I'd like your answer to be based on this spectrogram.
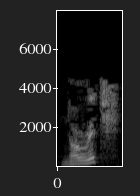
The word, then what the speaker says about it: Norwich: N-O-R-W-I-C-H, that's how it's spelled, and I pronounce that Norwich. And I was supposed to pronounce it N-O-R-R-I-C-H.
